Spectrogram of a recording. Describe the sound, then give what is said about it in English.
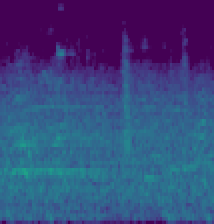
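A basketball is dribbled left-handed during a professional game, giving faint, quick, evenly spaced bounces under general arena noise. “left-hand dribble.”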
